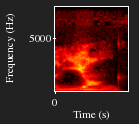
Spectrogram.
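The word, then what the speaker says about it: Jung: um written by car Yong is it Jong I usually call it y because they J pronounce it why so car I think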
